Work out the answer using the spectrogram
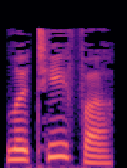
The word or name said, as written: latifah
